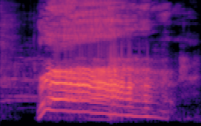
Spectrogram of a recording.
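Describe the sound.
An audience roaring like lions when asked by a speaker: one loud, sustained vocal roar lasting under two seconds, rising sharply then sliding lower in pitch before cutting off, with no speech.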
